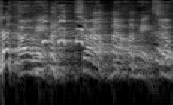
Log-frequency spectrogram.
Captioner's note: laughing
